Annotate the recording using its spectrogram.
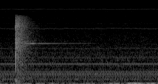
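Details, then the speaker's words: Tuning fork held by the handle and struck sharply on its prongs with the palm, a slap then a faint high ring fading quickly, before Weber test on the forehead: tuning fork strike. "Se debe sostener el diapasón por el mango y dar un golpe seco, golpeando las ramas con la palma de la mano."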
